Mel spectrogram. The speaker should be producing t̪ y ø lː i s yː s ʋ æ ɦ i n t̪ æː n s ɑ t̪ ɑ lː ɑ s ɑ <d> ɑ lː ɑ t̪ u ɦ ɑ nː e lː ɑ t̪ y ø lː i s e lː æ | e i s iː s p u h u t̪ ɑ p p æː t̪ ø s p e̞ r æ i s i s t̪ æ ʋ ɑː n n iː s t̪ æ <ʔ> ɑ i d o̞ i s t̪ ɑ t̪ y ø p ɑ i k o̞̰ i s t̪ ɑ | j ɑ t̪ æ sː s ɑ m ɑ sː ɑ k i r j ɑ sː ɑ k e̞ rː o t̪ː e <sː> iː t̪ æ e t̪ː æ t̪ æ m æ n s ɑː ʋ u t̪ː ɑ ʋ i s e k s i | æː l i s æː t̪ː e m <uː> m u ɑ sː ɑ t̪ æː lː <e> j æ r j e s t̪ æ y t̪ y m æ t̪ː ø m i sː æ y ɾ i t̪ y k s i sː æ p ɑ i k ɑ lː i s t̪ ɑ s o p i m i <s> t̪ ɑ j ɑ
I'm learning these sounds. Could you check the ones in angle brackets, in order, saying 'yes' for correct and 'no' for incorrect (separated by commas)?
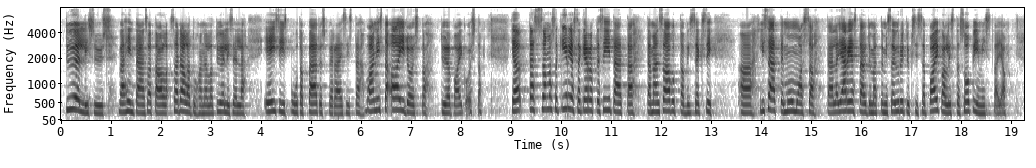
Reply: yes, yes, no, yes, no, yes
